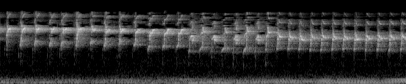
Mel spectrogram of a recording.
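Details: Fighter lovebird giving its long ngekek trill, used to train other songbirds: a fast, high, buzzy chatter of pulses about twice a second, sliding slightly lower partway through and running unbroken throughout.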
